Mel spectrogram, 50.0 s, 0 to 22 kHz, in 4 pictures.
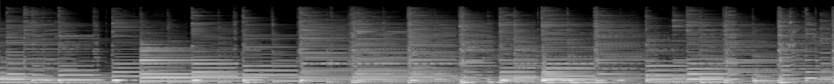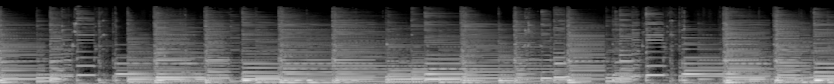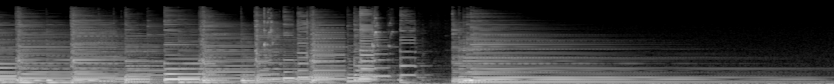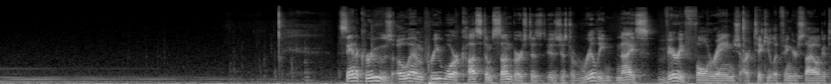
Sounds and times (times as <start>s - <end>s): Strum: 0.0s - 44.4s.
